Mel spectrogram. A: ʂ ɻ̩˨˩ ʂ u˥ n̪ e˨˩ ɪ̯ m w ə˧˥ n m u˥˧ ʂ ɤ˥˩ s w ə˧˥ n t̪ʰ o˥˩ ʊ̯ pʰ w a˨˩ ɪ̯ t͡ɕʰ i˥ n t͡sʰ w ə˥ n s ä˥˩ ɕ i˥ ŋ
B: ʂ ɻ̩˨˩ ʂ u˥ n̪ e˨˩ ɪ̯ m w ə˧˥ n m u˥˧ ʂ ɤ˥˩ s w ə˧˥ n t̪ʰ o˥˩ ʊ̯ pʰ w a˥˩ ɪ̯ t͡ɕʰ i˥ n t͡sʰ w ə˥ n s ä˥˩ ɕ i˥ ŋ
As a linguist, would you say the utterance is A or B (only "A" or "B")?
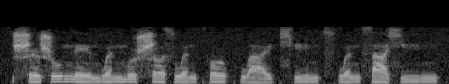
A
